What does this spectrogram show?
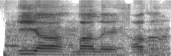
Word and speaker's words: Iamaleava: And he also is nice enough to mention his name every once in a while for those that have trouble pronouncing it. Iamaleava.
